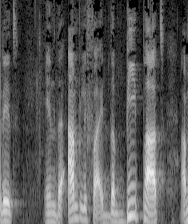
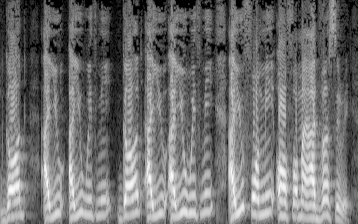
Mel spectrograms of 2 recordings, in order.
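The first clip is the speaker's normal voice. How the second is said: higher-pitched, mock pleading questions; doubtful questioning; 5 semitones higher, 4 dB louder than usual. Imitated believer questioning God in adversity, doubtful. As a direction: imitate a doubter pressing for an answer. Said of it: "you are questioning".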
